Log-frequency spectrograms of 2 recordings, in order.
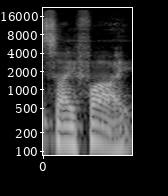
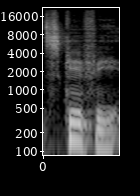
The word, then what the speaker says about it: sci-fi: S-f pronounced SF and sci-fi rhyming with its model hi-fi.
